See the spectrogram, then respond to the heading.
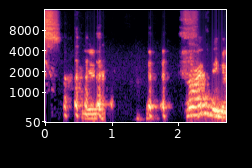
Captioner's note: laughing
